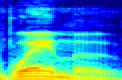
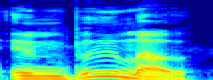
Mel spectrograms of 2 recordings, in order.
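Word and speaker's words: Mbeumo: I was going I used to say Bumo, right? And everyone started saying I was saying it wrong and then he did a thing and he said his name was Umbumo.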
